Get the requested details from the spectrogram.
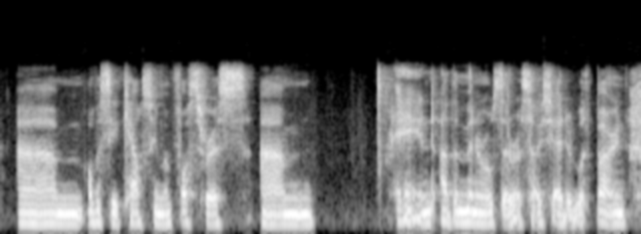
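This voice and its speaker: With a New Zealand accent, a woman speaks at a very deep, low pitch and a moderate pace. Her loudness stays very even and her intonation fairly even. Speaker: animal nutrition scientist. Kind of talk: interview. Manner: hesitant, many fillers.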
